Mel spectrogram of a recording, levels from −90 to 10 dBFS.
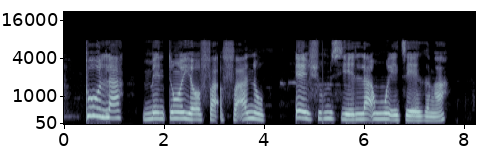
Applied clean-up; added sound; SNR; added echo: none; none; none; none.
